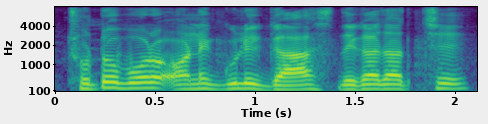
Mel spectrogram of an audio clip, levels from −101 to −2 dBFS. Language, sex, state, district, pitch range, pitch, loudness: Bengali, male, West Bengal, Alipurduar, 155-175 Hz, 165 Hz, -16 LUFS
